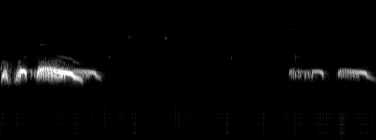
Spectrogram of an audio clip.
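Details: Dove decoy call: one loud phrase of two short notes and a long descending coo, then after a pause two softer, level, drawn-out coos.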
